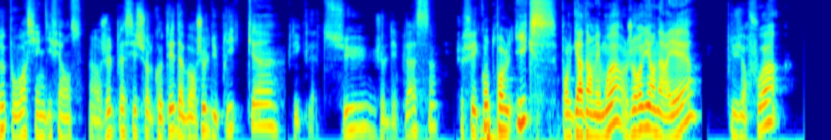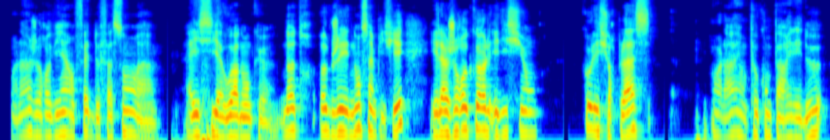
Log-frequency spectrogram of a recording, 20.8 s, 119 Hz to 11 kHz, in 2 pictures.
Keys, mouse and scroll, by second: 4.3 click, 4.8 ctrl+click, 6.7 ctrl+x, 8.8 ctrl+z, 9.2 ctrl+z, 9.6 ctrl+z, 10.0 ctrl+z, 10.3 ctrl+z, 10.6 ctrl+z, 10.7 ctrl+z, 10.9 ctrl+z, 11.1 ctrl+z, 11.2 ctrl+z, 11.3 ctrl+z, 11.9 click, 12.1 click, 14.6 click, 16.7 click, 18.5 click, 18.6 middle click.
